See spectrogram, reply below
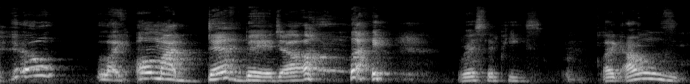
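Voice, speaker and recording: A woman vlogger chats casually at a table at home, telling a story to her viewers. She talks straight to them, animated and emphatic, at a middling pitch. The room is bare enough that her voice bounces with a roomy echo.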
